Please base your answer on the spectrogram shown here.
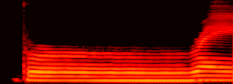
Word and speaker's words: brain: The I is silent, but it helps A say its name. A. Let's tap our sounds. B, R, A, N. Good. Now let's tap and stretch our sounds together. Brain.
